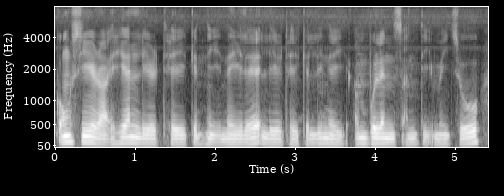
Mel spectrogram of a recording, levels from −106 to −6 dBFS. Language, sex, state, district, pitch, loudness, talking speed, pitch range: Mizo, male, Mizoram, Aizawl, 100 Hz, -18 LUFS, 190 wpm, 95-105 Hz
